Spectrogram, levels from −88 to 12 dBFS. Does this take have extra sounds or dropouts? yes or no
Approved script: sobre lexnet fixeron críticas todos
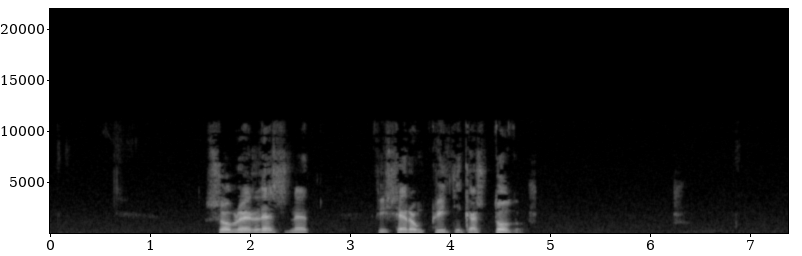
no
